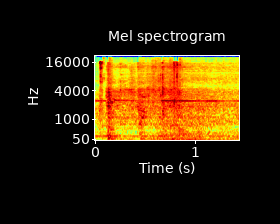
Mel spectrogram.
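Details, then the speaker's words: Volvo 940 after inline fuel pump replacement, key on: steady electric hum with thin high whine at even pitch; fuel pump running normally, though car later dies after seconds, suspected fuel leak. "so here now you can hear the pumps actually go oh"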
